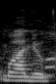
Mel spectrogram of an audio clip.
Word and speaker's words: coalho: Coalho.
